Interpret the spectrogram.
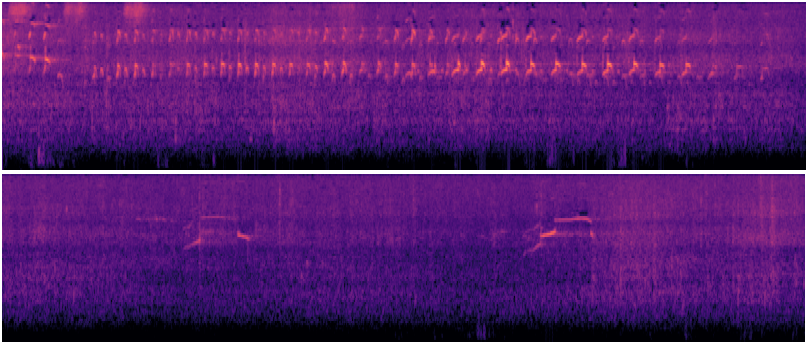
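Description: A bird calling a long, rapid series of sharp repeated notes, about four a second, that grows louder and then fades over some seven seconds; two short single chirps follow later.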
